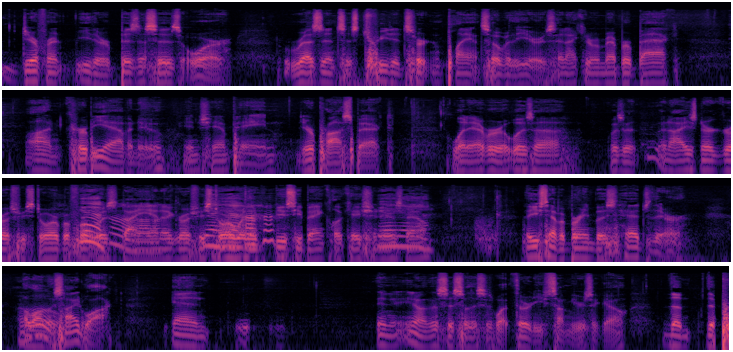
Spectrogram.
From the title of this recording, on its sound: live from Prairie Gardens 1-4-20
